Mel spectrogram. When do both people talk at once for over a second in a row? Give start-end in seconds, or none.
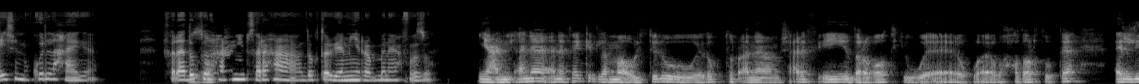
none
